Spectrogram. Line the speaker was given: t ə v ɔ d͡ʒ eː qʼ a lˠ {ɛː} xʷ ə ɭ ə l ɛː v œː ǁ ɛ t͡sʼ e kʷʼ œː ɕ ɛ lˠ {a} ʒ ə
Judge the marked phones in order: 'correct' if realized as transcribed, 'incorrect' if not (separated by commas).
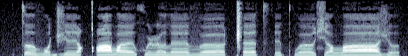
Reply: correct, incorrect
